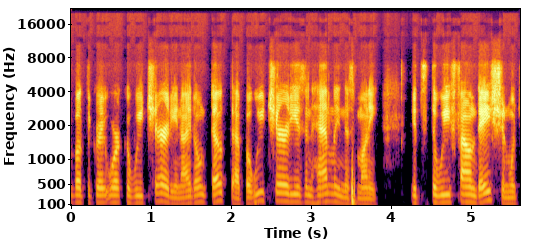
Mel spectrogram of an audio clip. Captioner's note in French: voix de l'interprète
